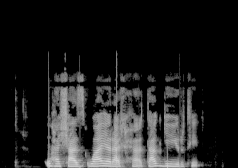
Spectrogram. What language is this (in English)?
Abkhazian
